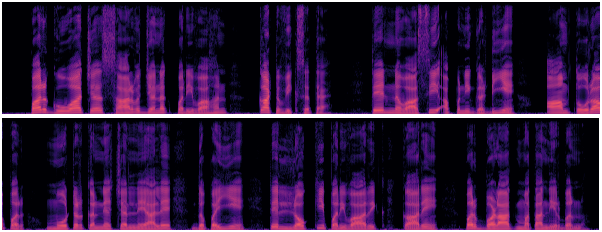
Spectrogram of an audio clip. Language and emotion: Dogri, neutral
